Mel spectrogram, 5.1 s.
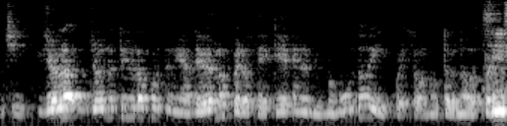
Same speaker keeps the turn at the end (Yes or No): No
